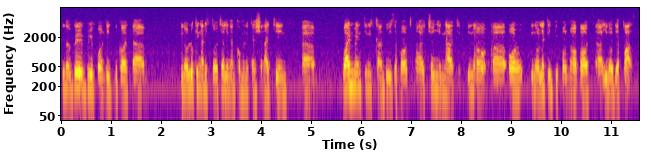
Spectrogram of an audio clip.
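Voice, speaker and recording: A young man with an East African accent speaks quickly in a fairly high voice. He answers as a panelist on a video call, telling personal stories in an eager, halting way. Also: level tone, a little hiss or hum, low-quality recording. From South Sudanese, raised in Ethiopia and Kenya. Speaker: panelist, youth advocate.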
